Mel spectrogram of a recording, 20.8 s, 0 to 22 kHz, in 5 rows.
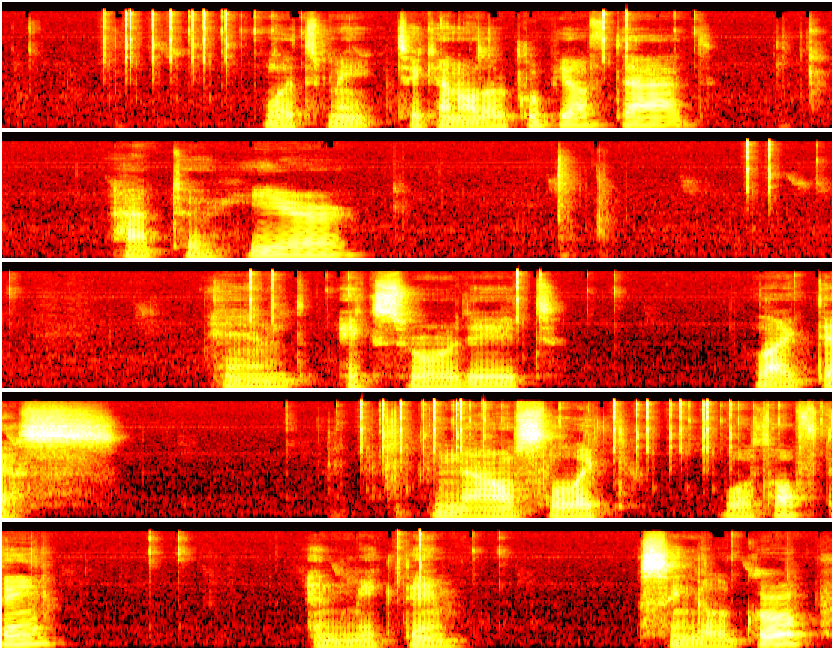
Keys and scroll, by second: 6.5 Left.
